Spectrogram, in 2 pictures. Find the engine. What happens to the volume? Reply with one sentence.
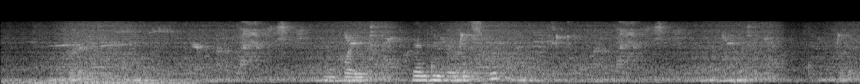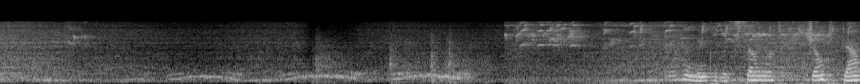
The volume of the engine goes down, then up.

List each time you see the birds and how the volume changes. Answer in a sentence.
You can hear the birds from 0.0 to 17.1 s, getting quieter then louder.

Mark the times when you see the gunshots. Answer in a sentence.
You can hear the gunshots from 11.7 to 13.5 s.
